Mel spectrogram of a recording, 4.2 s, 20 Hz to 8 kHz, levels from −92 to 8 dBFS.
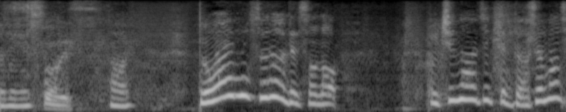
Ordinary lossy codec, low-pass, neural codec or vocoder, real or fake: none; none; codec, 16 kHz, 2 kbps, FreqCodec, larger model; fake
